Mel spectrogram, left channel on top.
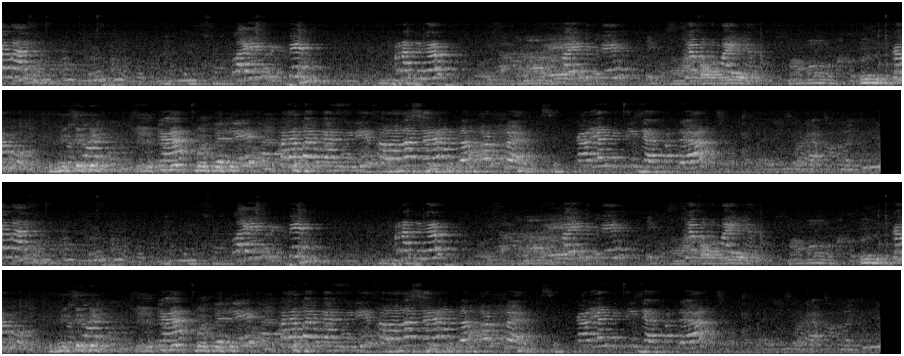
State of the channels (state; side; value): quieter; right; 3.0 dB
